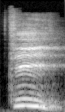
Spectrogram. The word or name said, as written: ti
